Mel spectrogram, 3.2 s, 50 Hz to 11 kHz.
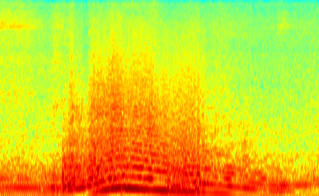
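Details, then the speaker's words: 1999 Acura Integra GSR after repair: the alternator belt squeal was caused by a missing front bolt, now installed. The engine revs and settles with a deep exhaust note and no belt squeal. "once I got in there it doesn't squeal anymore it starts up prove it it's not squealing"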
